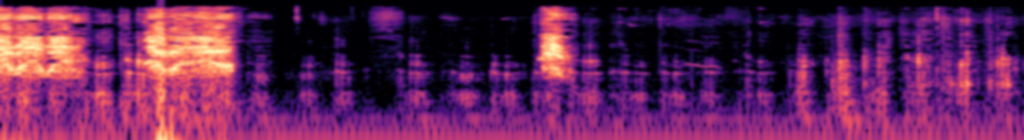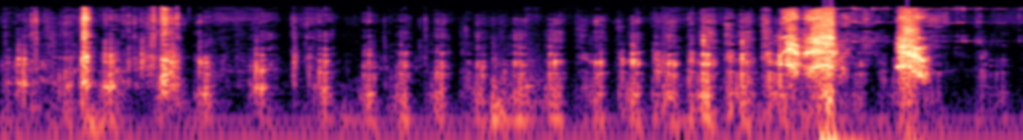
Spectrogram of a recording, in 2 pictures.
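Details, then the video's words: Dog barking at a wild boar that tries to enter a car through the window, damaging the door; a few sharp, loud barks separated by long pauses, with scratching and rustling noises in between. "cane abbaia"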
